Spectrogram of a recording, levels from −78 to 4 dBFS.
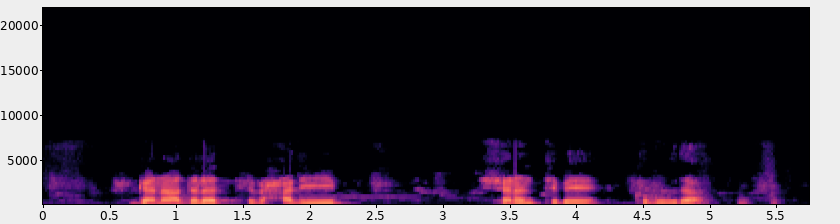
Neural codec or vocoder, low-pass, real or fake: none; 7.2 kHz; real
